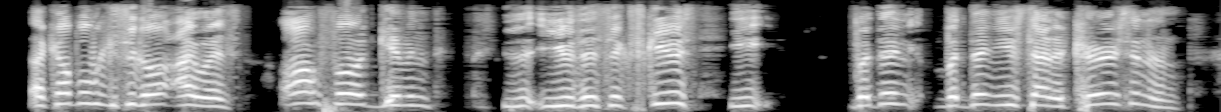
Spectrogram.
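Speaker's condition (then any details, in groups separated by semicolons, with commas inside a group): Cerebral palsy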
